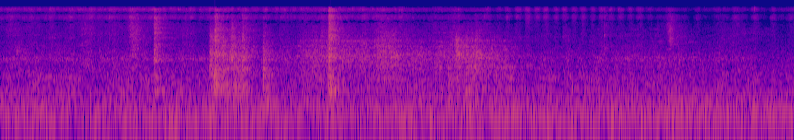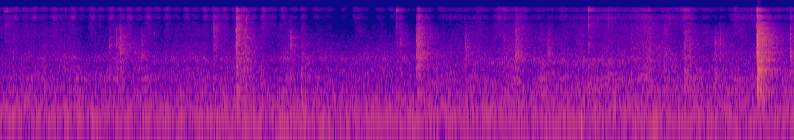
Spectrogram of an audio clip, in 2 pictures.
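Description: Fingers rub and scrunch through wet hair.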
